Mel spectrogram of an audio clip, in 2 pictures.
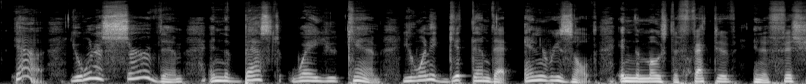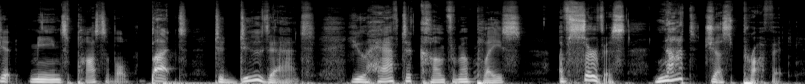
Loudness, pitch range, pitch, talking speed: -16 LUFS, 115-170 Hz, 135 Hz, 165 wpm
